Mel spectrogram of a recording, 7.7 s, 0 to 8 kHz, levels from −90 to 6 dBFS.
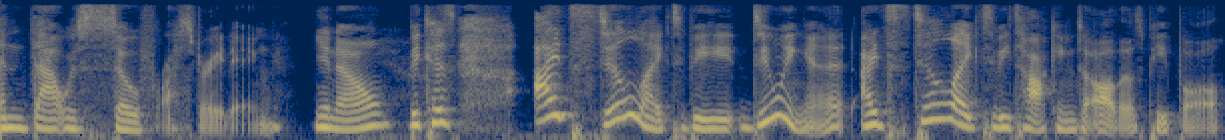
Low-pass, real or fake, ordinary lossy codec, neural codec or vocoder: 7.2 kHz; real; MP3, 48 kbps; none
